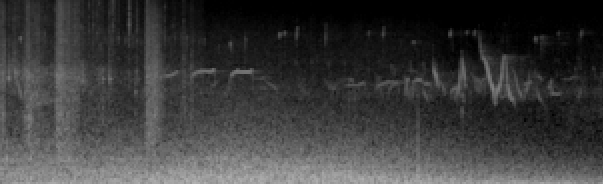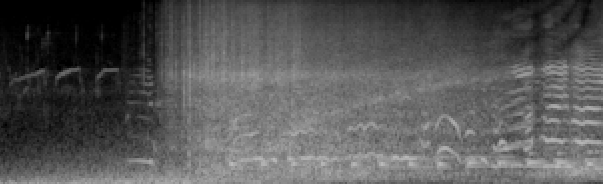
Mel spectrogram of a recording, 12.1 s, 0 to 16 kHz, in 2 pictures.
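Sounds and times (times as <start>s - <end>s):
wind buffeting microphone: 0.0s - 12.0s
snow tube running over snow: 7.5s - 12.0s.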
